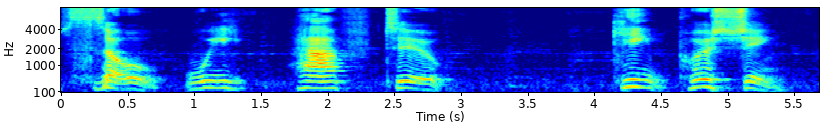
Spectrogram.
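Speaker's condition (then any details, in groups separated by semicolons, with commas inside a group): Essential tremor; voice, progressive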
